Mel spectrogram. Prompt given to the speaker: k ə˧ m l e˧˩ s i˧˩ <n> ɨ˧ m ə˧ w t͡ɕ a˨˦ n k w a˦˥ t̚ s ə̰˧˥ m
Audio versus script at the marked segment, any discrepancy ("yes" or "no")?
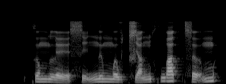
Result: no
